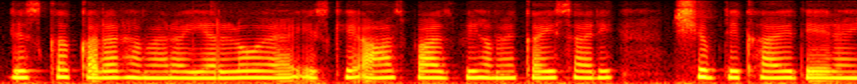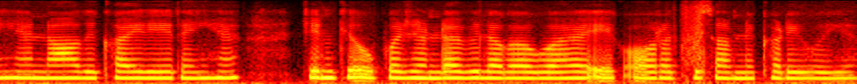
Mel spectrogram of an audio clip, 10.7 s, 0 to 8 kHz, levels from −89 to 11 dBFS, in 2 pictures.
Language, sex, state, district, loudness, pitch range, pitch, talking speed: Hindi, female, Chhattisgarh, Bilaspur, -15 LUFS, 225-235 Hz, 230 Hz, 195 wpm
